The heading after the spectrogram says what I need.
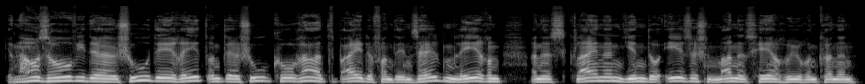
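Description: A man voicing a sharp-witted young royal woman in an audiobook, lifting his voice and talking with quick self-assurance. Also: medium pitch, no room sound, clean studio sound, pitched above the performer's own voice, lightly acted. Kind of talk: audiobook character voice.

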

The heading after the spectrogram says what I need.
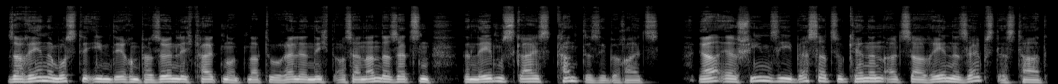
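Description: A man narrating an audiobook in a steady, measured way. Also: mid-range voice, dry recording, studio quality. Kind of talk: scripted narration.

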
